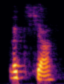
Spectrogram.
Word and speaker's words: Böttcher: You pronounce it. Böttcher.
